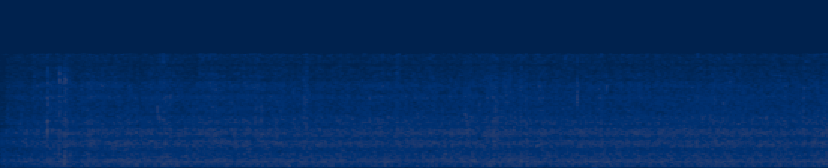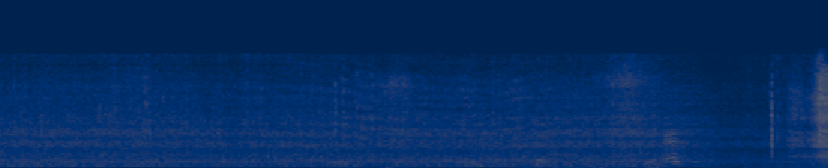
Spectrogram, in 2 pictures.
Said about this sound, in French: Il nous faut traverser la rivière.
